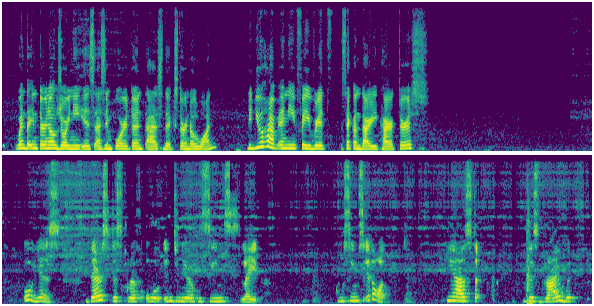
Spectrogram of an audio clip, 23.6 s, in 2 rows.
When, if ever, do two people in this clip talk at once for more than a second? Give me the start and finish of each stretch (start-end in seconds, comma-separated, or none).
none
